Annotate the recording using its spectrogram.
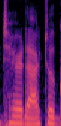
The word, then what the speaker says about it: pterodactyl: Why can't you hear a pterodactyl going to the bathroom? – Because the P is silent.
